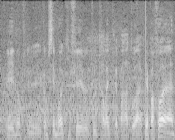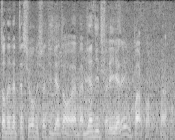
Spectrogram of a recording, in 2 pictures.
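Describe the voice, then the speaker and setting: A man talks at a very fast pace with lively intonation and hardly any pauses. Noticeable background noise runs behind him. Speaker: horse breeder. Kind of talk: interview. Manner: halting, many fillers.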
